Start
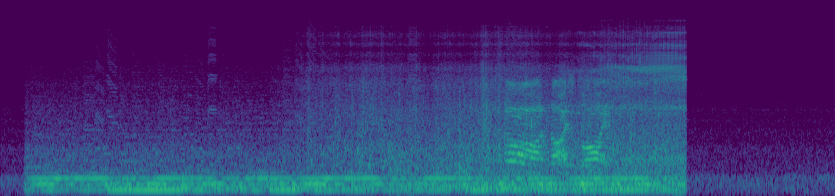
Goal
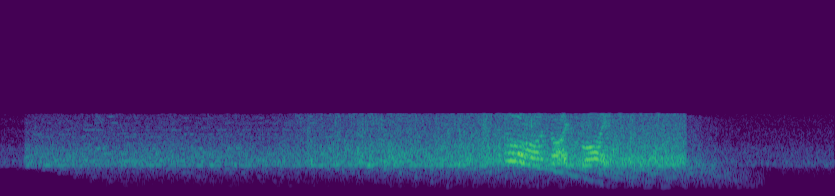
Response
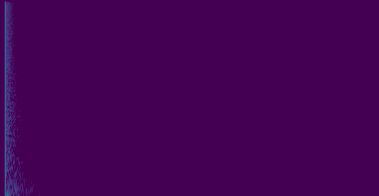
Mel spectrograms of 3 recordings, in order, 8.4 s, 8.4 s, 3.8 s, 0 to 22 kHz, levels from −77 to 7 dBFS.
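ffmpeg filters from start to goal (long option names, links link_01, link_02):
-filter_complex "[0:a]tiltshelf=frequency=670:gain=9,afftfilt=real='re*between(b*sr/4096,500,2300)':imag='im*between(b*sr/4096,500,2300)':win_size=4096:overlap=0.75,asplit=6[link_01][link_02][link_03][link_04][link_05][link_06];[link_02]adelay=157,afreqshift=-75,volume=-15dB[link_07];[link_03]adelay=314,afreqshift=-150,volume=-20.7dB[link_08];[link_04]adelay=471,afreqshift=-225,volume=-26.4dB[link_09];[link_05]adelay=628,afreqshift=-300,volume=-32dB[link_10];[link_06]adelay=785,afreqshift=-375,volume=-37.7dB[link_11];[link_01][link_07][link_08][link_09][link_10][link_11]amix=inputs=6:normalize=0,volume=9dB"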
